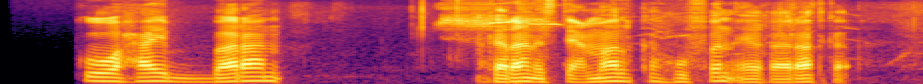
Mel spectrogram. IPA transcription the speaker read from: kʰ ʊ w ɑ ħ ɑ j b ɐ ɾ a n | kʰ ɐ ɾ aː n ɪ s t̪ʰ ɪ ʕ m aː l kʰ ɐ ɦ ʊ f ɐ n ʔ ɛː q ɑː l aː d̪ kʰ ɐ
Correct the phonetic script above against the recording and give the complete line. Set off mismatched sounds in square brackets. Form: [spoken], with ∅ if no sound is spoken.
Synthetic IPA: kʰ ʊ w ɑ ħ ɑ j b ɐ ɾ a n | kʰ ɐ ɾ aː n ɪ s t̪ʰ ɪ ʕ m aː l kʰ ɐ ɦ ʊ f ɐ n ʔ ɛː q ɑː [ɾ] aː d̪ kʰ ɐ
